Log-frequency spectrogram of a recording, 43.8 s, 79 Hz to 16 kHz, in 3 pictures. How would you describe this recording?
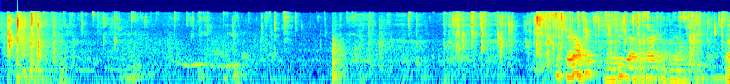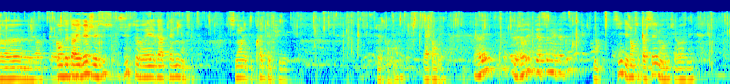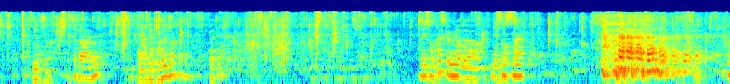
Fred Martin in the Kanal: 100 kg of clay serve as negative shape for a cast of peoples faces. More than 60 neighbours and friends came to have their face casted in plaster. Der Kanal, Weisestr. 59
